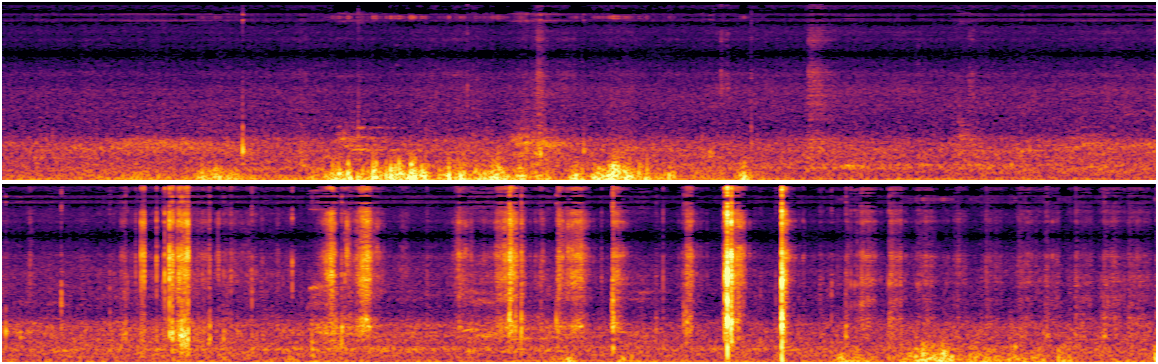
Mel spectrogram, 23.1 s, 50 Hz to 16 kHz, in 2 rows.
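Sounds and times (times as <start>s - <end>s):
sharp cracks and crunches: 12.6s - 23.0s.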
